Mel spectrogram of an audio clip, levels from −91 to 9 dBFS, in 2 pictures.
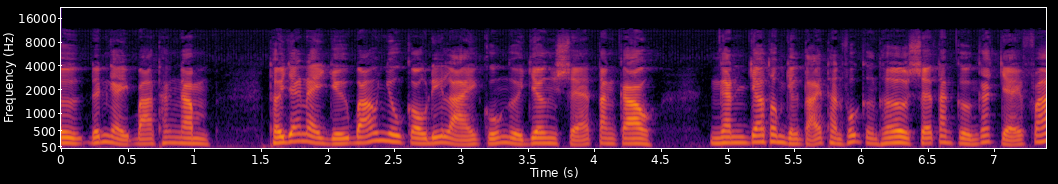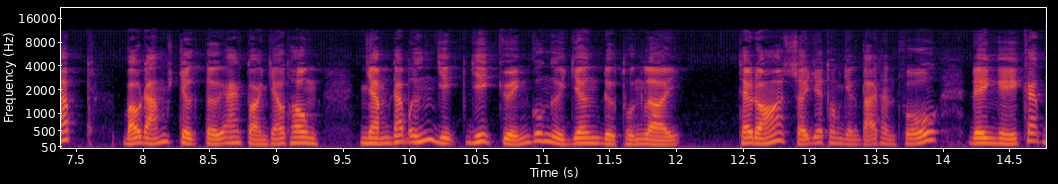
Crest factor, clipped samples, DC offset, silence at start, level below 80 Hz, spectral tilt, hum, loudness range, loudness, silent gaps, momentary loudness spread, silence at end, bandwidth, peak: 20 dB; under 0.1%; under 0.1%; 0 s; -60 dBFS; -5.5 dB/octave; none; 1 LU; -23 LUFS; none; 6 LU; 0 s; 12 kHz; -4 dBFS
